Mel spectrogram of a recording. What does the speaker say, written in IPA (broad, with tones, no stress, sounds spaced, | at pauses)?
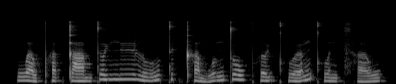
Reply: w ɐ˨˩ w pʰ ɐ˨ k̚ t̪ aː˨ m t̪ ɵ˥ ɥ ŋ yː˥ l uː˨˥ t̪ ɪ˧ k̚ t̪ʰ ɐ˨˩ m w ʊ˨˧ ŋ t̪ o˧ w pʰ ɵ˨˧ ɥ kʷʰ œː˨˥ ŋ kʷʰ ɐ˨ n t͡sʰ ɐ˨˧ w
